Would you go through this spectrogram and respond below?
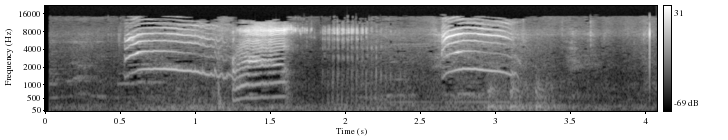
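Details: Domestic cat meowing indoors: a few drawn-out, bright meows with falling tones, separated by short pauses, and a person's voice imitating the meows nearby.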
